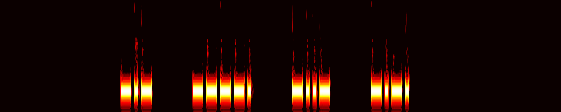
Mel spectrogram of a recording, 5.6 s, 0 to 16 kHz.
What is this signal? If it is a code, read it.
Morse code, heard as a keyed tone, about 34 wpm, spaced as for 16 wpm, 700 Hz. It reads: K9XC
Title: USA Call Signs - 4x Character Spacing - 35wpm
